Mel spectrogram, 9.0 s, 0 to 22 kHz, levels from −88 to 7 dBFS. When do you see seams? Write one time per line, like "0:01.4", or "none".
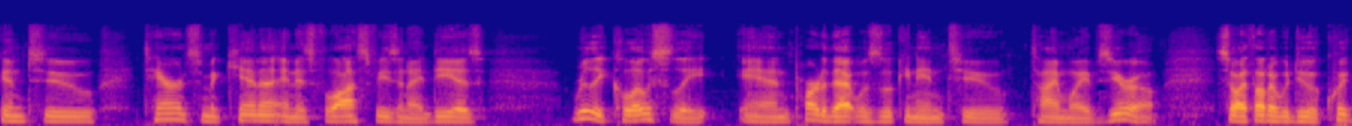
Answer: none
